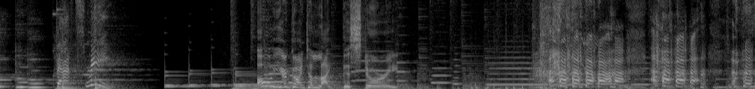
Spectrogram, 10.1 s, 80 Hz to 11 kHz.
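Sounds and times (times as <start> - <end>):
cartoon theme song: 0.0 - 4.2.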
